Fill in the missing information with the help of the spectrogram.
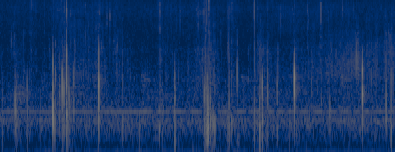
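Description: A clear plastic eye mask pouch filled with green gel beads lies on a mat while one hand crumples, pinches and scratches the plastic. Quiet, sharp crinkles and clicks come in scattered bursts over a faint steady low hum.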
